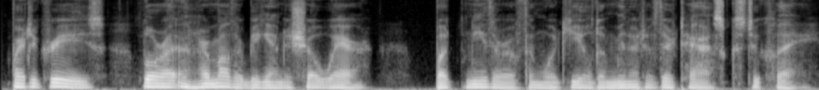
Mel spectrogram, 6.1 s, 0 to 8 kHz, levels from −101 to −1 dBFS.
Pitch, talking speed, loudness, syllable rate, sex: 95 Hz, 225 wpm, -17 LUFS, 5.7 syllables/s, male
